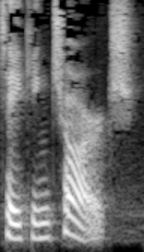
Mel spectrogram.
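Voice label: "taking charge", English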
